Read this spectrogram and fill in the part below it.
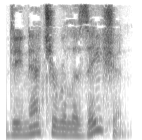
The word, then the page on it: denaturalization: British English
